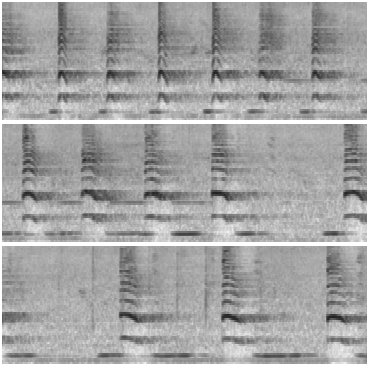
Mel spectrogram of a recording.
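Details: Siamang calling: a long series of loud calls, each a deep booming note paired with a sharp, honking bark that drops in pitch, repeated roughly every half second to second, with a steady low hum underneath.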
